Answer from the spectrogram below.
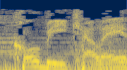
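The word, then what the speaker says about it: Colbie Caillat: Let's number 8 this week on our list is Colby Calais.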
